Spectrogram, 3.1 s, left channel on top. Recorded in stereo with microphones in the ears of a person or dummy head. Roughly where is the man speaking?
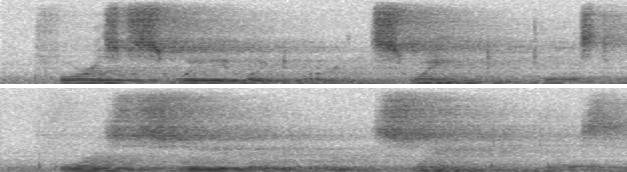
Left.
